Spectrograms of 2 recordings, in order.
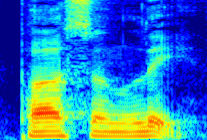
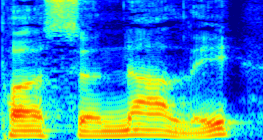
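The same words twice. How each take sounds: First: The stress falls on the first syllable. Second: The stress falls on a later syllable. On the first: The speaker calls it right. "It's our first syllable" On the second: The speaker calls it wrong. "It's not personally"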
